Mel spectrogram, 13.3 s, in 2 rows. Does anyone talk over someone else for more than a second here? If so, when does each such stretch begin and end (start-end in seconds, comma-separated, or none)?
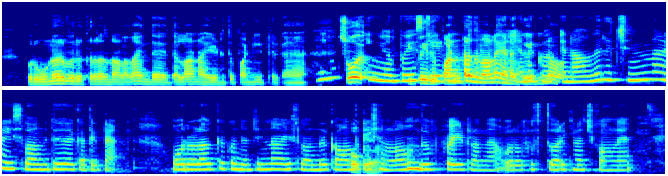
4.1-5.5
